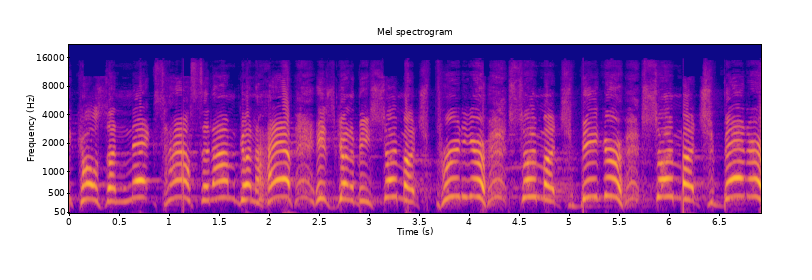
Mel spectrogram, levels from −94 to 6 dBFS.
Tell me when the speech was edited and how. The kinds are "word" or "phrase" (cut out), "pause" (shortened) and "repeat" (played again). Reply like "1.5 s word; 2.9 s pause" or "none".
none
